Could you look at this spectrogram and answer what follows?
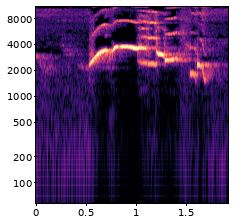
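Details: Oriental magpie-robin answering another magpie-robin with 'ngeplong' song: one long, clear, rising and then level whistle, followed by a quick slurred, descending flourish.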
